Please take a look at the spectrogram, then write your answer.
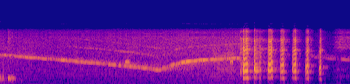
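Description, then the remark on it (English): A fire engine siren wails past in a residential neighborhood, its tone sliding down and back up, then breaks into a quick run of short, pulsing yelps before fading, with no talking. “But I don't know how many people heard it, but it was a fire engine or an or some sort of van.”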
